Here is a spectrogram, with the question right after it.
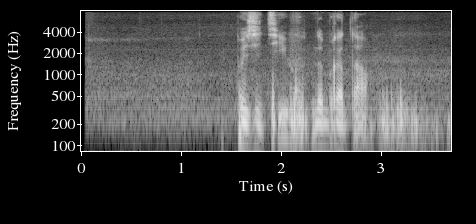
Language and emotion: Russian, neutral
